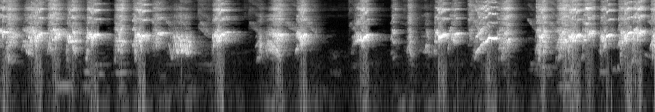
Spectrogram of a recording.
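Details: Javan myna singing, morning, midday and evening: dense, fast sequence of harsh, buzzy squawks and rasping chirps, broken by a couple of short pauses, loud and close.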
